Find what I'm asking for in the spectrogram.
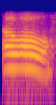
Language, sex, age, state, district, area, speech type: Bodo, female, 18-30, Assam, Kokrajhar, rural, conversation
